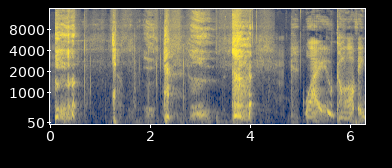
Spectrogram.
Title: why are you coughing so much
